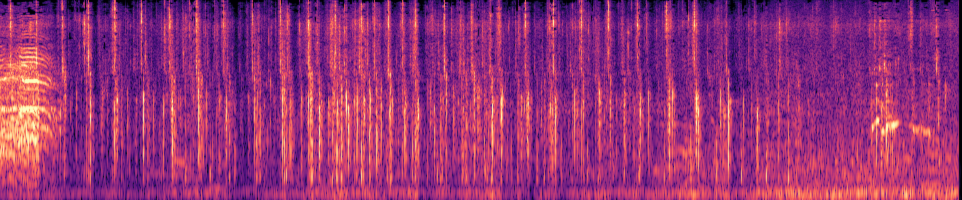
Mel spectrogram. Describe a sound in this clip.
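Wooden hand clappers clack sharply and rapidly.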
